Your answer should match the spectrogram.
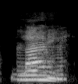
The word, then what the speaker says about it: let me: If you want to sound naturally, T-nya enggak usah dibaca. Jadi langsung let me.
